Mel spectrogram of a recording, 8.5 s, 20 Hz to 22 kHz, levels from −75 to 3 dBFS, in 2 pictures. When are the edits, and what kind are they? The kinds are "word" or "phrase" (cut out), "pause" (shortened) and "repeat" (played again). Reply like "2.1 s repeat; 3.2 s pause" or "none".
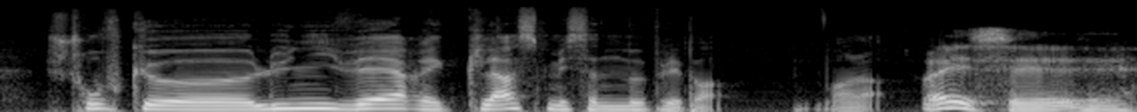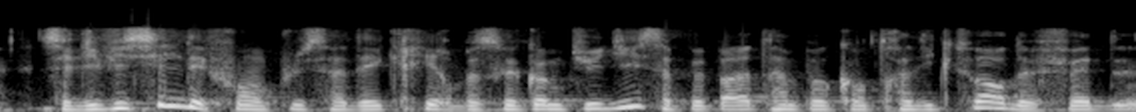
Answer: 3.4 s pause; 4.4 s pause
